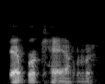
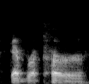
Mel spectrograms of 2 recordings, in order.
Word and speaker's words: Deborah Kerr: Another great haunting movie, The Innocence with Deborah K, as you would correctly pronounce it. Deborah Kerr, as we say here.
